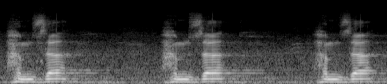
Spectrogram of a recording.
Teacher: حمزہ کو ہم بغیر کھینچ کر پڑھیں گے سینے سے آواز نکال کے ہا کی طرح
